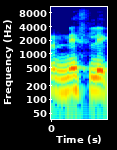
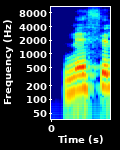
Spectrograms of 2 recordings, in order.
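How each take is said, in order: First: नेस्ले as "nes-lay", two syllables; brand name Nestle. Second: नेसल said with no t, the rejected form; नेसल as "nesal", the wrong take; wrong reading of Nestle. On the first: Teacher giving the brand's pronunciation. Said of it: "उच्चार थोड़ा सा different हो जाएगा". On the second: Teacher contrasting the wrong reading of Nestle. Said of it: "नेसल नहीं". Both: Shown as a demonstration.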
